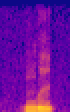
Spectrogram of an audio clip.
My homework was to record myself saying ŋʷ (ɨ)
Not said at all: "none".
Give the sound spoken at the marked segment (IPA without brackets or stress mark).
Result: ɨ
